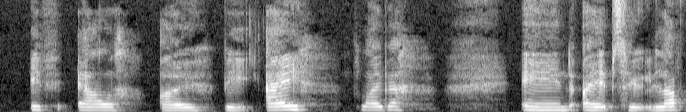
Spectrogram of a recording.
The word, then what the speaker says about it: Floba: It is it called Flobo? I'm not quite sure how to pronounce it. It is in New Zealand. The fabric, I bought it in New Zealand. It's FLOBA, Floba, and I absolutely love the fabric.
